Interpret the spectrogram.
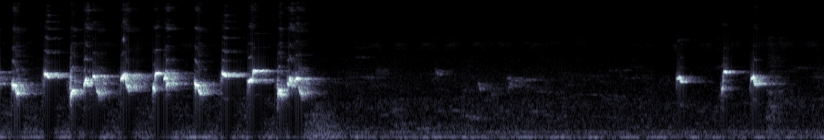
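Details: Tame yellow-vented bulbul delivering a fast burst of liquid whistled notes for three seconds, then near silence, then a few scattered single chirps; a low steady hum runs throughout.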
